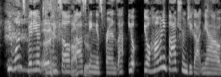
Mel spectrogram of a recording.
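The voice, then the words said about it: Imitated Boston accent. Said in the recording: “Boston. ... That's a good accent.”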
